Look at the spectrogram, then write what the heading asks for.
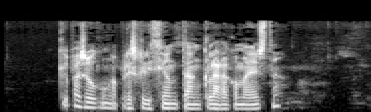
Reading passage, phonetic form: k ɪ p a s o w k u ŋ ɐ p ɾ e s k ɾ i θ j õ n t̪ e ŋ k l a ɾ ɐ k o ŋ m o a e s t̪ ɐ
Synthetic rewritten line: k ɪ p a s o w k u ŋ ɐ p ɾ e s k ɾ i θ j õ n t̪ a ŋ k l a ɾ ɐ k o m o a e s t̪ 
